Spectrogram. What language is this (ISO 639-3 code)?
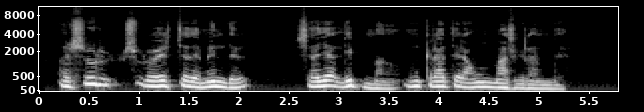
spa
